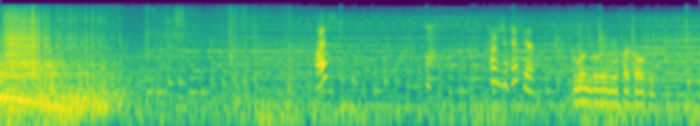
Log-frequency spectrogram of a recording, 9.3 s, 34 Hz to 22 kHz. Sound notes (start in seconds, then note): 0.0 motorcycle engine cuts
